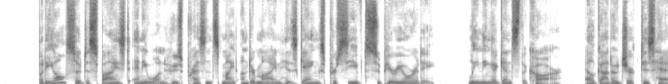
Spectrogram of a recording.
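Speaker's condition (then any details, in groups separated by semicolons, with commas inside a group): No condition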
